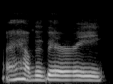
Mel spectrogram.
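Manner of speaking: normal talking voice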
